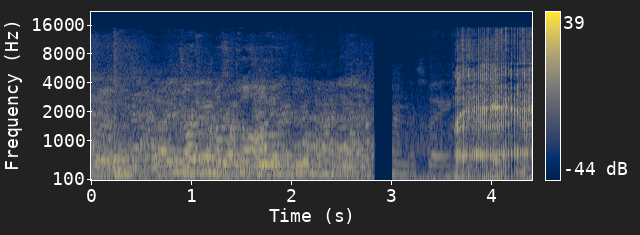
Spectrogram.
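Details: Girl's voluntary burping: long, loud, rumbling belches, a brief pause, then a further burst.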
